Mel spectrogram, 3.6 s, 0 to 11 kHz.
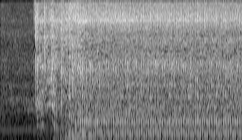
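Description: A turbo diesel 4x4 engine cranks briefly and catches, then settles into a loud, steady rumbling idle close by, with no talking.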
